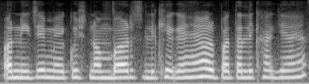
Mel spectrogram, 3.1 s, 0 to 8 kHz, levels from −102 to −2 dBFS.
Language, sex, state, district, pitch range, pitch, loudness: Hindi, female, Jharkhand, Garhwa, 235-250 Hz, 240 Hz, -16 LUFS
